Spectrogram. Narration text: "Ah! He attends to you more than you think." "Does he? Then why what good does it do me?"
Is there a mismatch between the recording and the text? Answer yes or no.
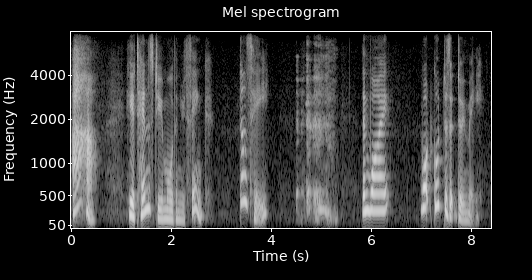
no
